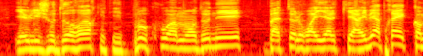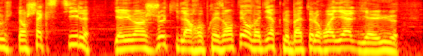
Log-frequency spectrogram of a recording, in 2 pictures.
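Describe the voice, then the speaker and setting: Music plays behind a man talking at a very fast pace, his pitch fairly high. His loudness stays very even, and his pitch varies in an ordinary way. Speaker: gaming show host. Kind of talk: casual chat.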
